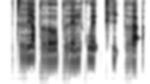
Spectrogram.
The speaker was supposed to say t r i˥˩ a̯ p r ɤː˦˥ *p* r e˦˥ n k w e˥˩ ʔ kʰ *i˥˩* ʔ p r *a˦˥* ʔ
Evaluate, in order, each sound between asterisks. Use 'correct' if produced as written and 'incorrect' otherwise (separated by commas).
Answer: correct, correct, correct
